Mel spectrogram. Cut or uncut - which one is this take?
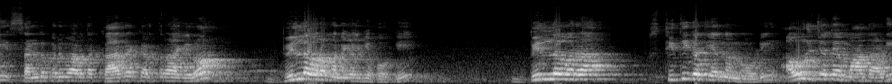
uncut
